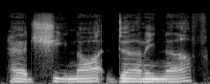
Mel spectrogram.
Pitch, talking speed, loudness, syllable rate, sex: 130 Hz, 140 wpm, -14 LUFS, 3.2 syllables/s, male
